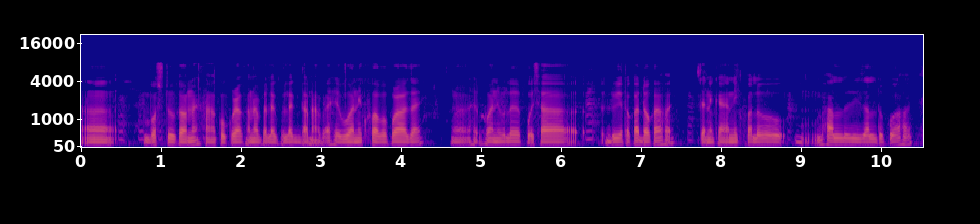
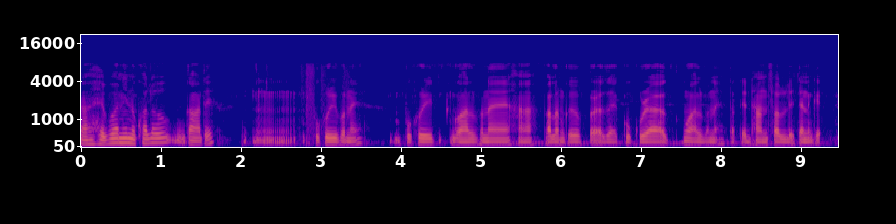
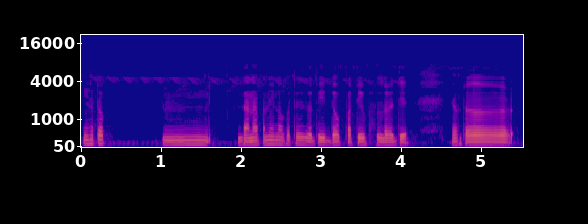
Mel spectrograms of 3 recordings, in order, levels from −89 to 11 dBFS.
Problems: none marked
